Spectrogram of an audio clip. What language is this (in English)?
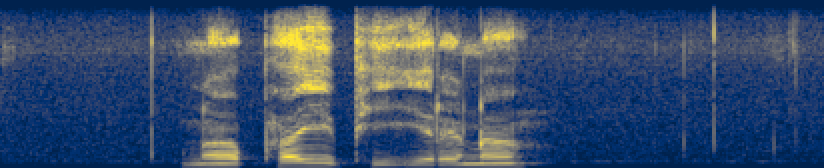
Venda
